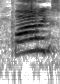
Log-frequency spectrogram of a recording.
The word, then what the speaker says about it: pharynx: Parings pala pagbigkas nun.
